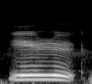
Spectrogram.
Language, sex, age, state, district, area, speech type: Tamil, female, 45-60, Tamil Nadu, Viluppuram, urban, read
